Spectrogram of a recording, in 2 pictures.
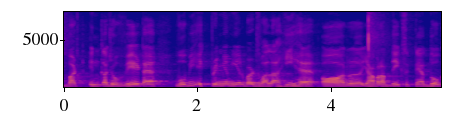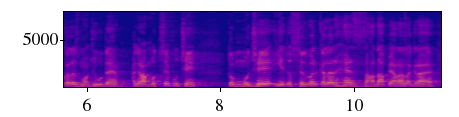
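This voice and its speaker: A man with a high-pitched voice and a Pakistani accent presents a product review to viewers. He explains features in a conversational way, slipping English phrases in often. His voice carries a long reverb from the room. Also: slight background noise. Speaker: tech reviewer and channel host.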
